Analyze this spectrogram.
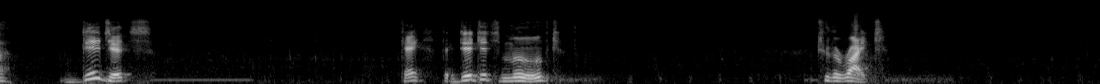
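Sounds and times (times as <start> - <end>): faint steady low hum: 0.0 - 11.0.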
